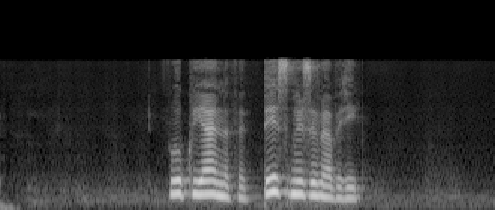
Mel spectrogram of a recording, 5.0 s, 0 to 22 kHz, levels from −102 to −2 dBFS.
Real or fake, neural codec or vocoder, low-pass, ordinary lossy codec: fake; codec, 16 kHz, 0.5 kbps, FunCodec, trained on LibriTTS, 25 frames a second; none; none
